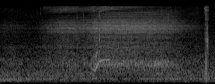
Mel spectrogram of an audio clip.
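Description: A soft, breathy hiss, like a long exhale, that swells about half a second in and fades near the end.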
